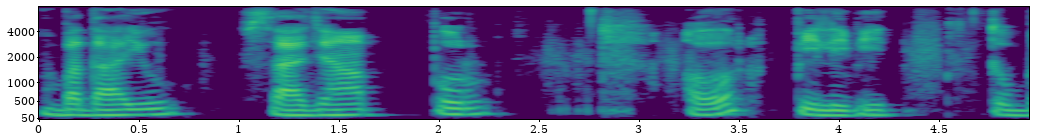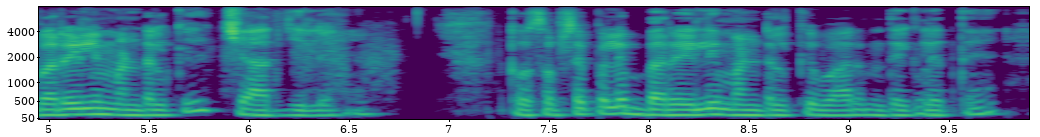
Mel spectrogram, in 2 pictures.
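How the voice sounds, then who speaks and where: A woman's voice: rumbling low, dark tone. A woman teaching an exam-prep lesson, asking questions and answering them herself while repeating the key facts to memorize. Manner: quizzes listeners and answers her own questions.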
